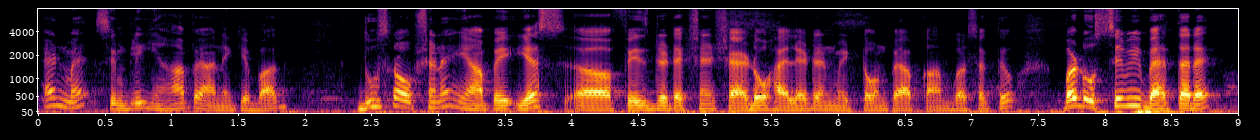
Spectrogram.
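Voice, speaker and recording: A man's voice: mid-range voice, sing-song, measured pace, darkish tone. A man teaching video editing in a screen-recorded tutorial, explaining step by step, mixing in English technical terms and often checking in with "right?". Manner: explains step by step, often adds the tag question "है ना".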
